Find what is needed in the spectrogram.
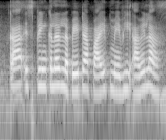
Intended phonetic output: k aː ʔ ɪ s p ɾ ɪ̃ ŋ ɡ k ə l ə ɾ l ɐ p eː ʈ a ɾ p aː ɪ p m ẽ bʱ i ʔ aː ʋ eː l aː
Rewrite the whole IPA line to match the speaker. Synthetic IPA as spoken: k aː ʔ ɪ s p ɾ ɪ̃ ŋ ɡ k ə l ə ɾ l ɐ p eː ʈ a p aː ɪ p m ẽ bʱ i ʔ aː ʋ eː l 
